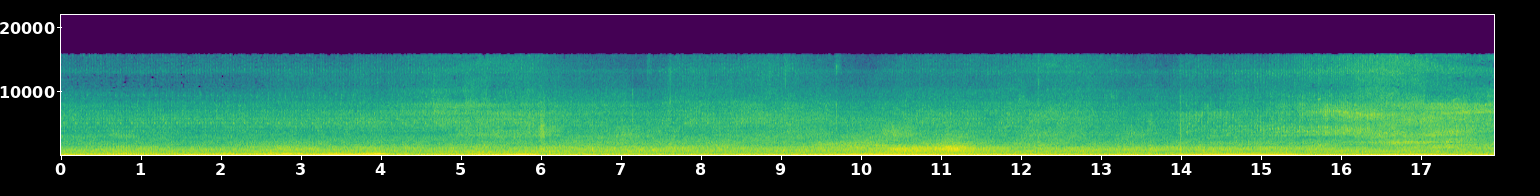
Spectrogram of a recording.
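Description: Cars pulling away one after another. Their engines rise in pitch as they accelerate out, first in the opening seconds and again near the end, with a steadier engine drone in between.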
